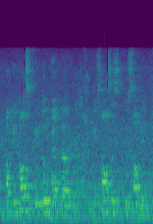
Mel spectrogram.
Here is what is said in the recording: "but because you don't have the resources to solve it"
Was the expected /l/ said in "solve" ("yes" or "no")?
no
